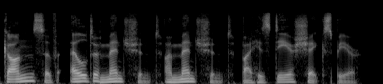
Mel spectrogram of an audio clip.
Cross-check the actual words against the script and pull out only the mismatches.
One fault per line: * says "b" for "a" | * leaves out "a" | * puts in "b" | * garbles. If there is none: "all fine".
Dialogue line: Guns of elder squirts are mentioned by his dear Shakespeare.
* says "mentioned" for "squirts"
